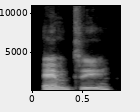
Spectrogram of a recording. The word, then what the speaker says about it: empty: or the second syllable that is stressed empty the first the first very good but what about guitars guitars at last the second syllable very good now that's why you have empty on the First Column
